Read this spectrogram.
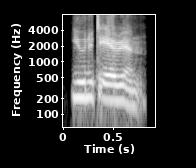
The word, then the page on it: Unitarian: Indian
